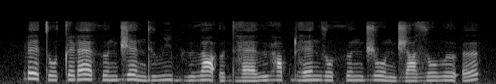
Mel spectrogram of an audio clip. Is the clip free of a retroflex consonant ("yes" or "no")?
no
